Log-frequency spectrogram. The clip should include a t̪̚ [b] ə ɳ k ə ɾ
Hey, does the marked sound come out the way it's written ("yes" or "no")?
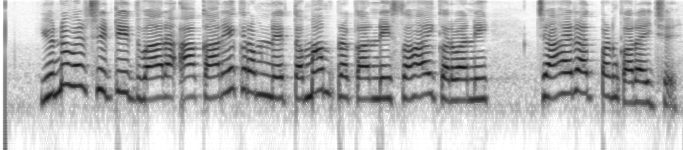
no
